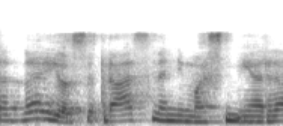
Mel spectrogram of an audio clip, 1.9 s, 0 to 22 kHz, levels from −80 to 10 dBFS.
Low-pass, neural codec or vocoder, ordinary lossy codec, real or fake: 7.2 kHz; codec, 16 kHz, 1 kbps, X-Codec, HuBERT features, trained on balanced general audio; AAC, 32 kbps; fake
